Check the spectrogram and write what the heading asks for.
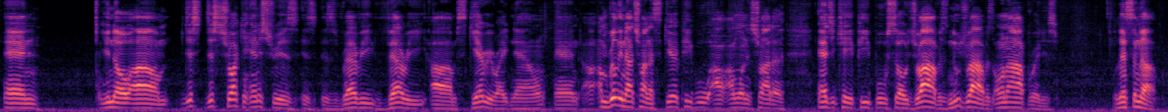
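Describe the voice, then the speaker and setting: A man's voice: mid-range voice, moderate pace, a bit bright. A middle-aged American man talking casually to viewers in a rambling, plain-spoken vlog style, repeating phrases as he gives advice. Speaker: vlogger and trucking business owner. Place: in a parked truck cab.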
